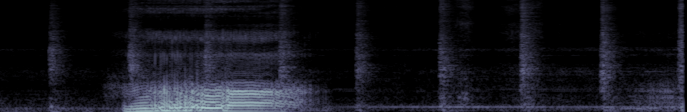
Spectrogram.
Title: She snores louder. #viralvideo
